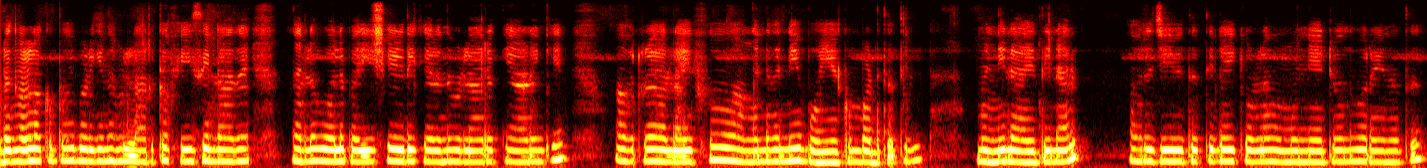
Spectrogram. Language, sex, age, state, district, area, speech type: Malayalam, female, 18-30, Kerala, Palakkad, rural, spontaneous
